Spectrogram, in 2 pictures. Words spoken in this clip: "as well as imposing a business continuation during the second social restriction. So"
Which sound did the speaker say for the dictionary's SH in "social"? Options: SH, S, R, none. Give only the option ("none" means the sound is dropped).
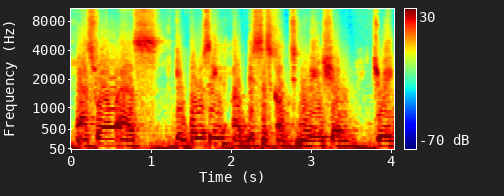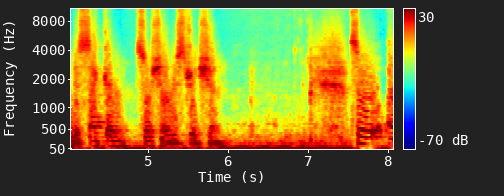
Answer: SH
